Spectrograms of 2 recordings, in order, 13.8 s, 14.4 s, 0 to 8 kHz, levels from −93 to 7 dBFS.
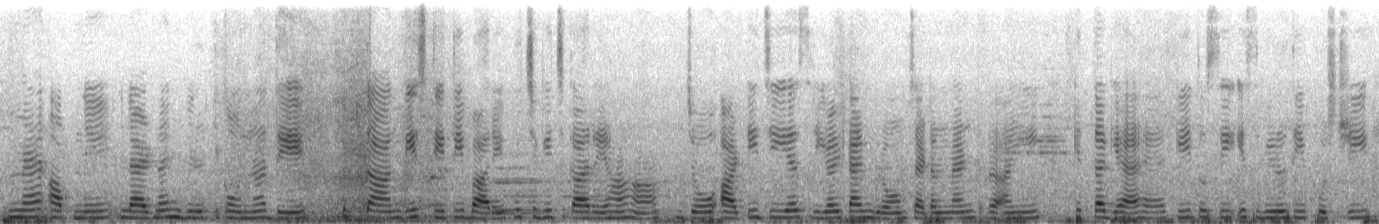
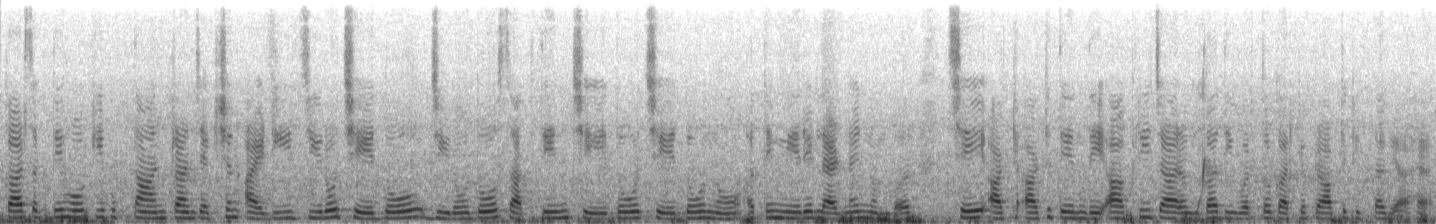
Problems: constant background noise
